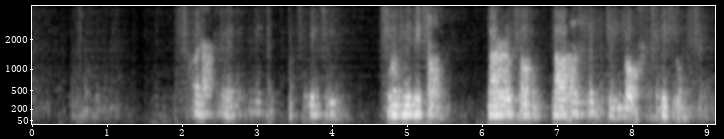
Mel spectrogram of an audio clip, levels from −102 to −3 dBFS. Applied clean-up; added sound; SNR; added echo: neural mask model DeepFilterNet 3.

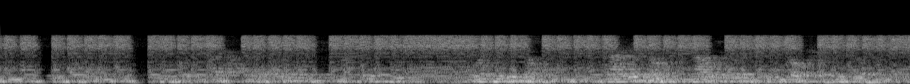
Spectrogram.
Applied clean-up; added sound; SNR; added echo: none; Guitar; -2 dB; reverberation time 1.3 s.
